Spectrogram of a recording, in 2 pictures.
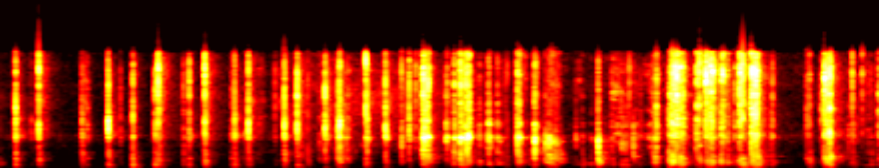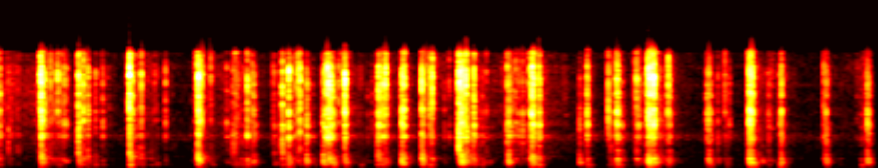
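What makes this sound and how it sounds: Long painted nails tap the dark lenses and metal frame of aviator sunglasses resting on a wooden table, and fidget with the thin metal temple arm. The result is a steady stream of dozens of sharp, bright, dry clicks that die away almost instantly. Around the middle they blur into denser, scratchy rubbing before separating into crisp taps again.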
